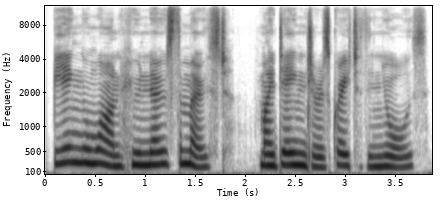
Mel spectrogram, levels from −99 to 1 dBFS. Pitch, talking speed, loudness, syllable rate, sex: 230 Hz, 200 wpm, -14 LUFS, 4.6 syllables/s, female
